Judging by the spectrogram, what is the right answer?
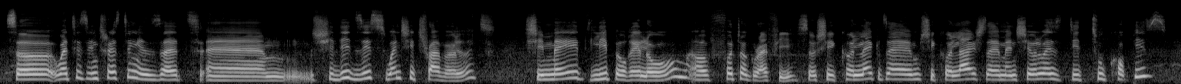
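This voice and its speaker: A female curator who isn't a native English speaker chats casually about art while moving through an art fair, often searching for words. Her voice is fairly high, unhurried and a little mellow, set against the noisy bustle of the fair.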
